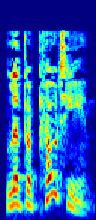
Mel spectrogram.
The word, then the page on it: lipoprotein: British English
